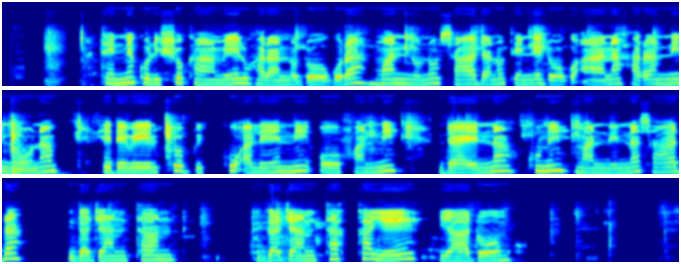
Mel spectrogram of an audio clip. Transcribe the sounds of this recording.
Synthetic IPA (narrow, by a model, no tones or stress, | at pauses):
t̪ɛnːɛkɔlɪʃːɔkaːme̞ːlʊɦɐɾɐnːɔd̪oːɡɔɾɐmɐnːɔnɔsaːd̪ɐnɔt̪ɛnːɛd̪oːɡɔ̰ʔaːnɐhɐɾɐnːɪno̰ːnɐhɛd̪ɛwe̞ːlt͡ʃɔbɪkːʊʔɐle̞ːnːɪoːfɐnːɪd̪ɐjɛnːɐkʊnɪmɐnːɪnːɐsaːd̪ɐ | t̪ | ɡɐd͡ʒɐnt̪ɐkːɐjeːjaːd̪o̞ːm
